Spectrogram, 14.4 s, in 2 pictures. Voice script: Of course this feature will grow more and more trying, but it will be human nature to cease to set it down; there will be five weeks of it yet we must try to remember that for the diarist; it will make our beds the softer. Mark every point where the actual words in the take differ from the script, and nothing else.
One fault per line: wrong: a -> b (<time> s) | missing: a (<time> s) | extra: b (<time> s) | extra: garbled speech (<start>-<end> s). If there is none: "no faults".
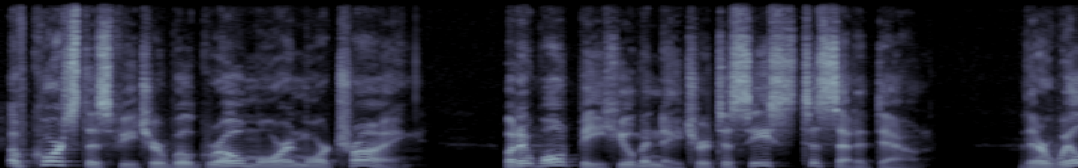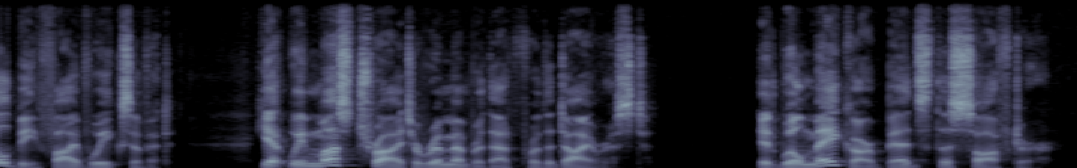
wrong: will -> won't (3.6 s)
